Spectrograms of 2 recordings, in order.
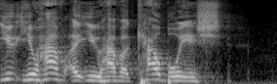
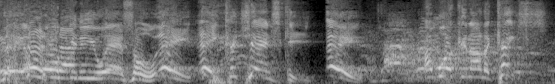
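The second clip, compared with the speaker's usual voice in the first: shouted, higher New York tough guy; New York cop accent; 5 semitones higher than usual. Acted. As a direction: yell it like a street cop on a case. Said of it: "you work in New York a lot".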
